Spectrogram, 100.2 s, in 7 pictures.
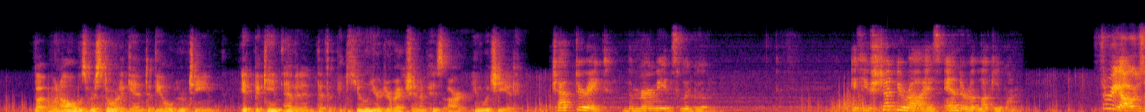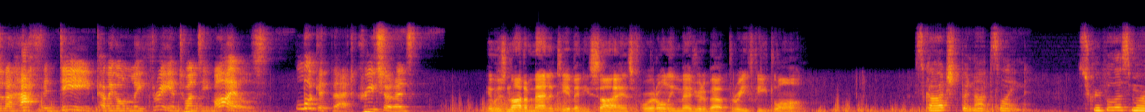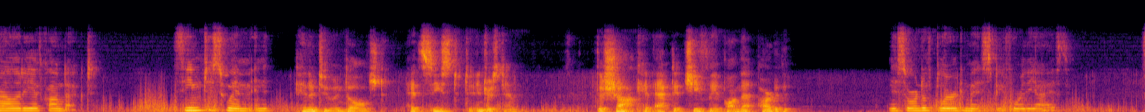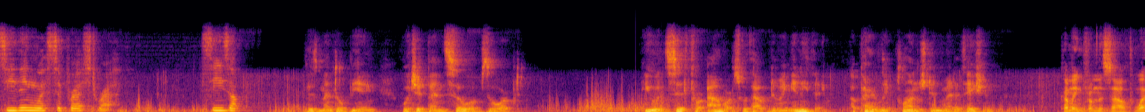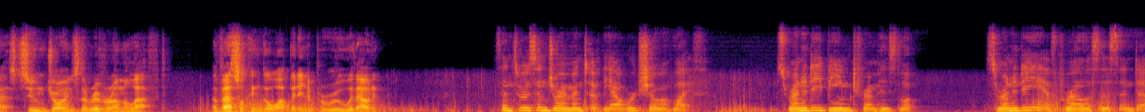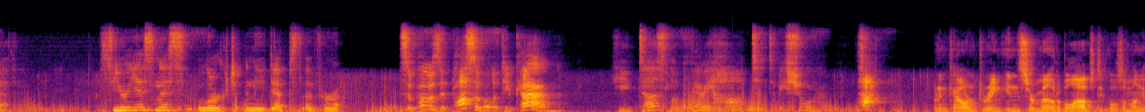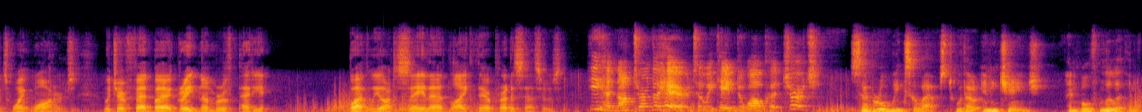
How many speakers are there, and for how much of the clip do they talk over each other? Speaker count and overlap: five, no overlap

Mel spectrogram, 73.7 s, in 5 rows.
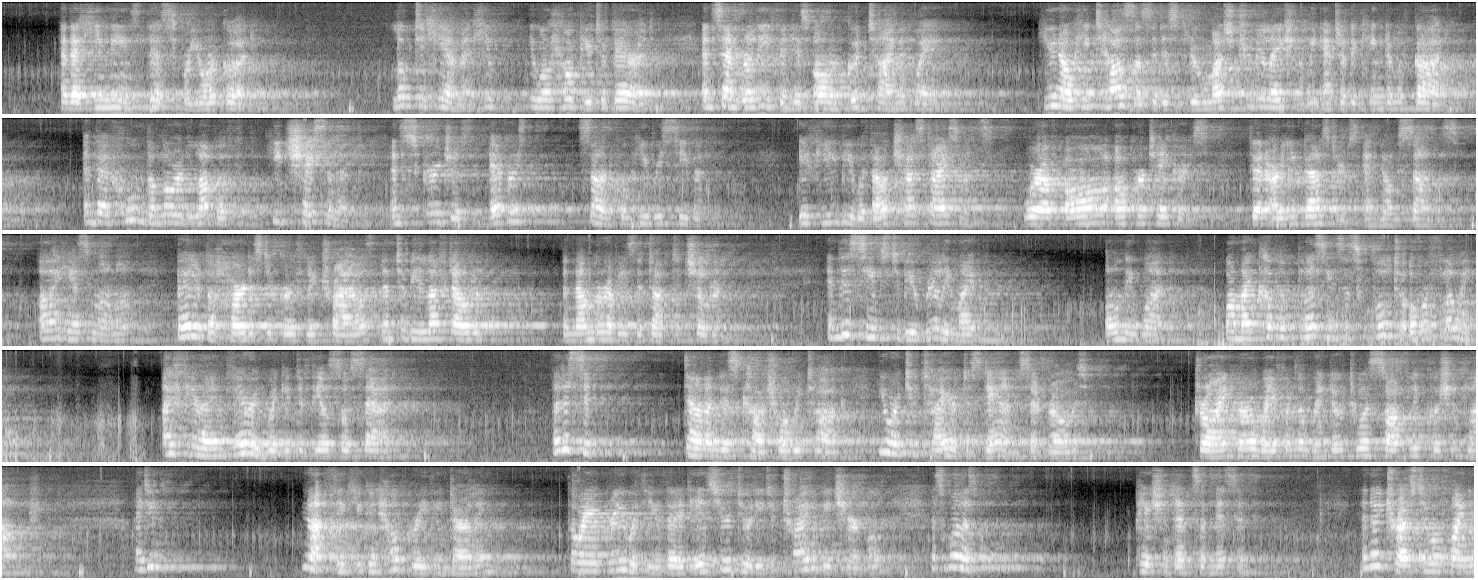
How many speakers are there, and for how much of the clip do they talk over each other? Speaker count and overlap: one, no overlap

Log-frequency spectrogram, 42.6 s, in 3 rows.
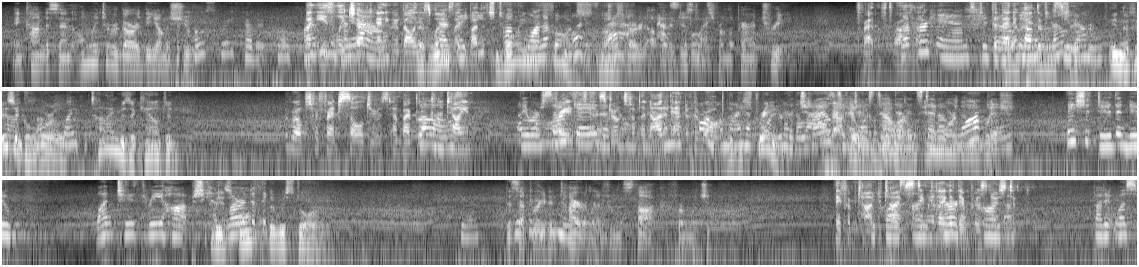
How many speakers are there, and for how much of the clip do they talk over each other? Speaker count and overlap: six, about 49%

